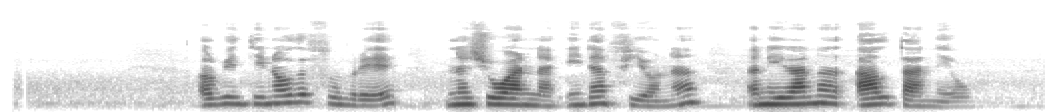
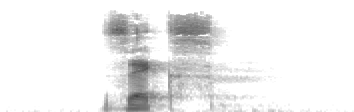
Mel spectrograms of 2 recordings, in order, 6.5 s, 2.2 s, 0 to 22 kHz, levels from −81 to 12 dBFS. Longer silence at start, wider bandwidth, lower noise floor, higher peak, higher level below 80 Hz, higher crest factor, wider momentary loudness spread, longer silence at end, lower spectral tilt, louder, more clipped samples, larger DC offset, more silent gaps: first, 1.25 s vs 0.65 s; second, 11 kHz vs 15.5 kHz; second, -55 dBFS vs -80 dBFS; about the same, -2 dBFS vs -2 dBFS; second, -76 dBFS vs -58 dBFS; about the same, 22 dB vs 22 dB; first, 12 LU vs 8 LU; second, 0.5 s vs 0.9 s; first, -5.5 dB/octave vs -1.5 dB/octave; second, -23 LUFS vs -19 LUFS; neither; neither; neither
